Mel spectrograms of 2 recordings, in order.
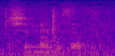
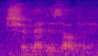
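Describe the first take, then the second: First: Much softer, hushed repeat; preacher repeating it quietly; soft echo. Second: Said in the usual way. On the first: Shown as a demonstration. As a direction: let the echo fall to a murmur. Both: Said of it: "You know what's happening".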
